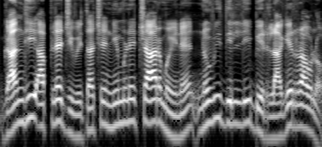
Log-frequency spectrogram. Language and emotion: Goan Konkani, neutral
